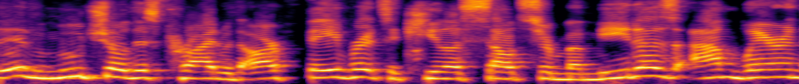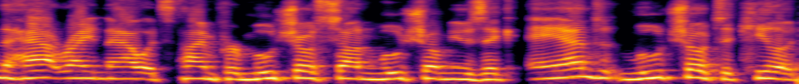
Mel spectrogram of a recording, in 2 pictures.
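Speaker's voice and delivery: ad read. Acted. Host pitching the sponsor's seltzer to listeners, upbeat ad read. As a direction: sell it like a radio spot.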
